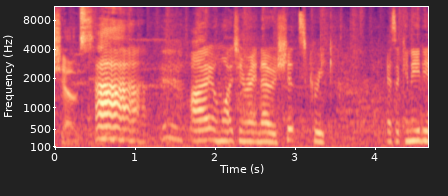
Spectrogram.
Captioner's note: laughs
